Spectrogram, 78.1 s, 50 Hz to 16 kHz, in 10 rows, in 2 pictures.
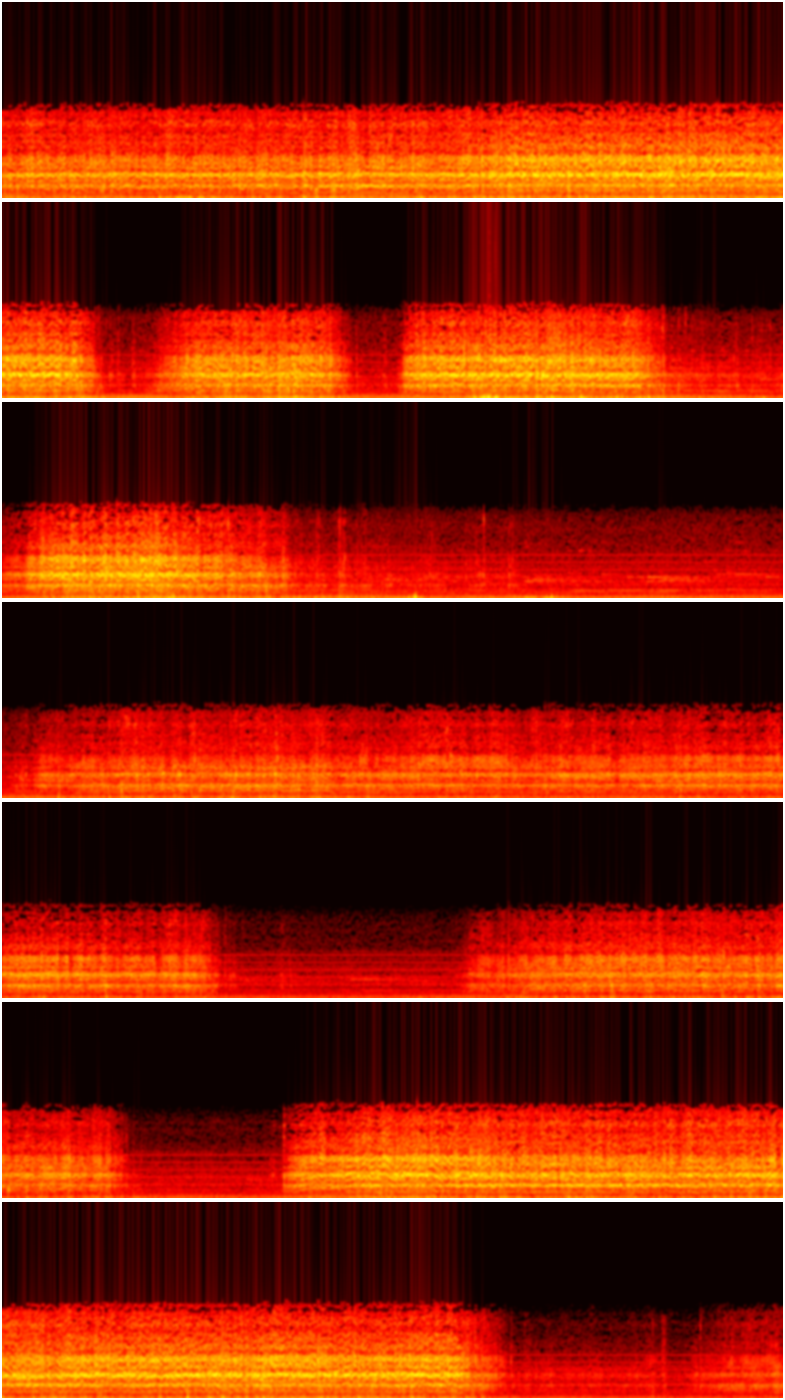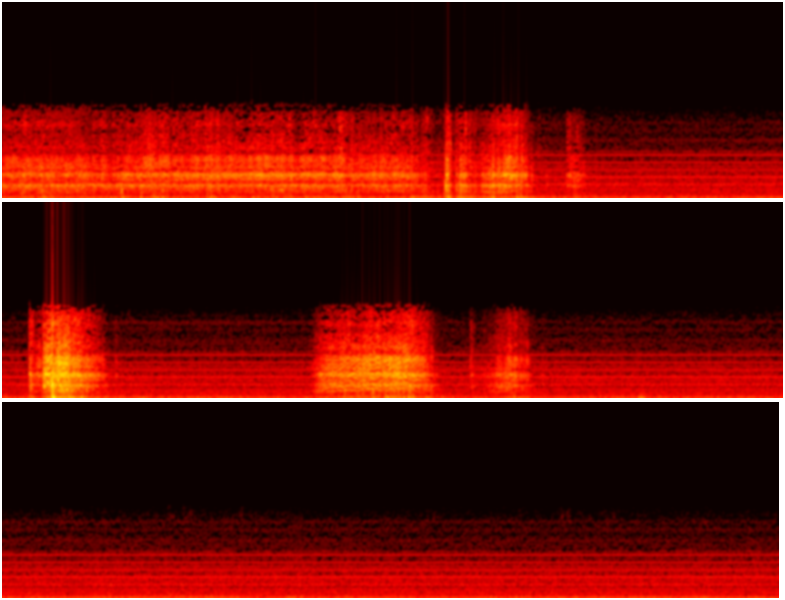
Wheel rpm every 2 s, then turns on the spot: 120, 120, 140, 150, 80, 90, 130, 50, 110, 30, 10, 10, 60, 60, 70, 60, 40, 10, 70, 90, 20, 120, 140, 150, 160, 110, 20, 50, 50, 40, 0, 30, 10, 40, 0, 0, 0, 0, 0.
none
